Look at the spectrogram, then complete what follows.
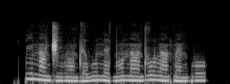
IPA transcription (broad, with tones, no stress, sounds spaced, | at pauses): k͡p i˦ n ã˧ d͡ʒ i˨ l ɔ̃˨ d ɛ˨ w u˧ n ɛ˨ d ɔ̃˨˦ n ã˧ d o˦ l ã˦ k͡p ɛ̃˧ ɡ͡b o˦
